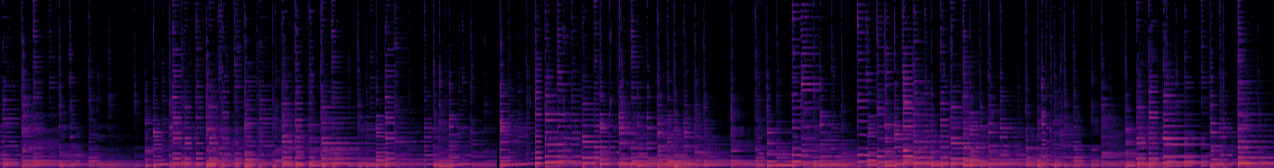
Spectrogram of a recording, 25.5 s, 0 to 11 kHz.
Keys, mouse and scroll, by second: 0.3 shift+middle click, 0.6 shift+scroll up 3, 1.1-2.5 shift+middle drag, 2.5 click, 6.7 Tab, 6.9 click, 7.1-7.5 scroll down 2, 7.5 middle click, 7.8 scroll down 2, 8.6 click, 8.9 middle click, 9.0 scroll up 2, 9.3 shift+middle click, 10.2 ctrl+s, 10.5 click, 10.9 middle click, 11.5 scroll up 2, 11.8 shift+middle click, 12.6 ctrl+s, 12.7 click, 13.2 shift+middle click, 13.8 click, 14.4 shift+middle click, 15.1 shift+click, 16.1 ctrl+j, 16.5 click, 16.9 scroll down 2, 17.1 click, 17.7 ctrl+s, 17.8 click, 18.4 alt+middle click, 19.4 alt+middle click, 20.2 ctrl+a, 23.3 shift+d, 24.5 s.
